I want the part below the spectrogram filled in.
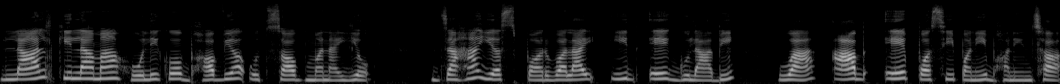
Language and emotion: Nepali, neutral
